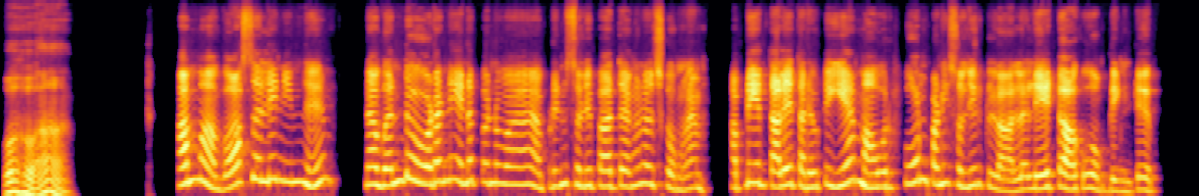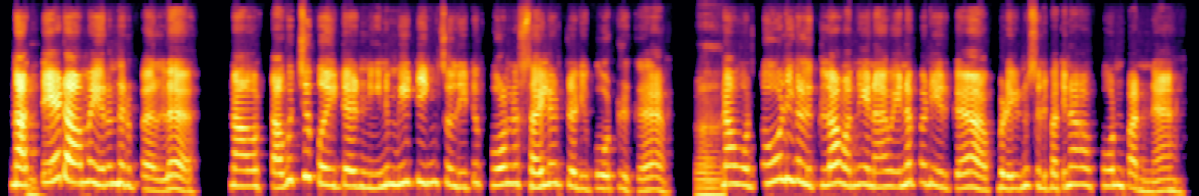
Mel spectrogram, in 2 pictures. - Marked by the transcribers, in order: other noise; in English: "ஃபோன்"; in English: "லேட்டாகும்"; in English: "மீட்டிங்"; in English: "ஃபோன் சைலன்ட்ல"; in English: "ஃபோன்"
- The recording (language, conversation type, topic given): Tamil, podcast, குடும்பத்தினர் அன்பையும் கவனத்தையும் எவ்வாறு வெளிப்படுத்துகிறார்கள்?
